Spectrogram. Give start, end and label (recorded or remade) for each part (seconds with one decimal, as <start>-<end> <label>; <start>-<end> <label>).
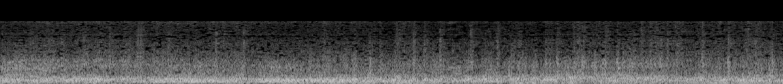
0.0-4.5 recorded; 4.5-5.1 remade; 5.1-7.8 recorded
